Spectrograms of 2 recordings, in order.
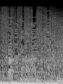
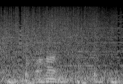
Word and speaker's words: Bahamut: I pronounce it Bahamut. I know you guys are fucking angry and aggravated about that. I pronounce it Bahamut. Bahamut.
